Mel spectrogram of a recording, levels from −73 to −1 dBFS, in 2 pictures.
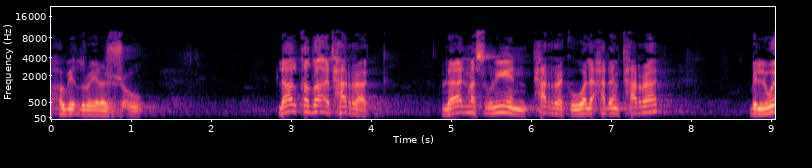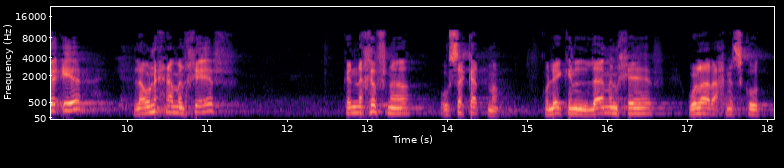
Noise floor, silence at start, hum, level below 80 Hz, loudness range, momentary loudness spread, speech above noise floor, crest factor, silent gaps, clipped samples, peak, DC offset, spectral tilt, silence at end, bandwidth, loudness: -54 dBFS; 0 s; none; -66 dBFS; 3 LU; 11 LU; 33 dB; 22 dB; none; under 0.1%; -2 dBFS; under 0.1%; -4 dB/octave; 0 s; 10.5 kHz; -21 LUFS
